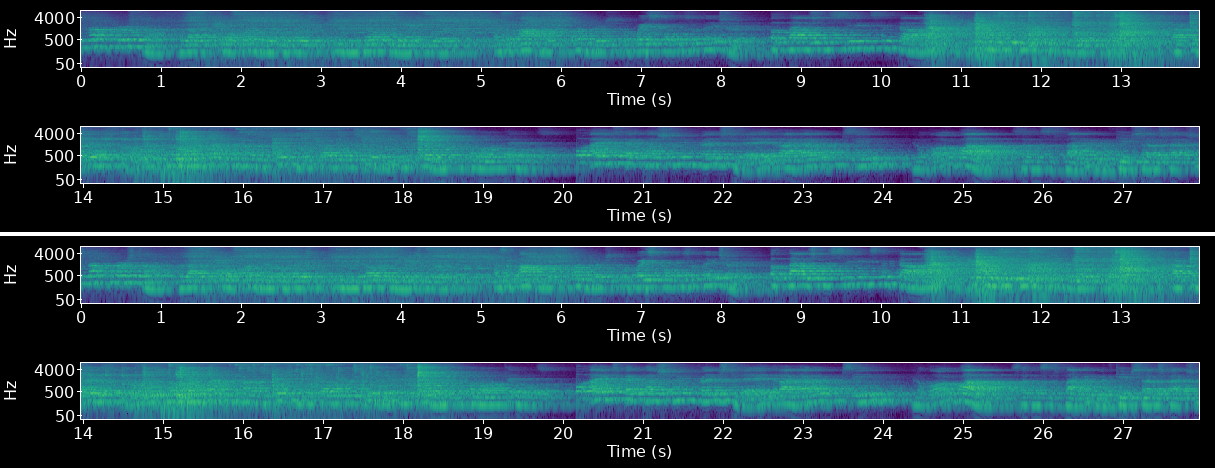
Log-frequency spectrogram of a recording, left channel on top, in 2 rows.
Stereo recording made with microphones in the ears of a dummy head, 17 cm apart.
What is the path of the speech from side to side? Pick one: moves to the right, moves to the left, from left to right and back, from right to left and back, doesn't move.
doesn't move.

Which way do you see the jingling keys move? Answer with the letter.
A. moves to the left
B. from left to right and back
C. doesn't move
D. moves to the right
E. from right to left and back
D.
